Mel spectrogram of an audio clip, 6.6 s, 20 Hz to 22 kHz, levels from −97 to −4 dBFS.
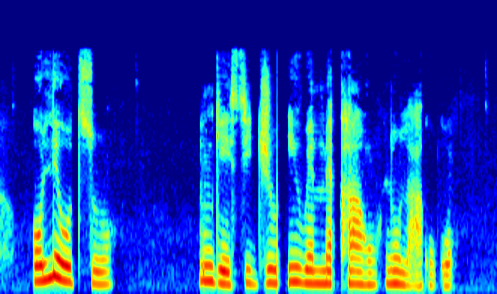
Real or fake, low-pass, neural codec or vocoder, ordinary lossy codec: fake; 10.8 kHz; codec, 24 kHz, 0.9 kbps, WavTokenizer, medium speech release version 2; none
